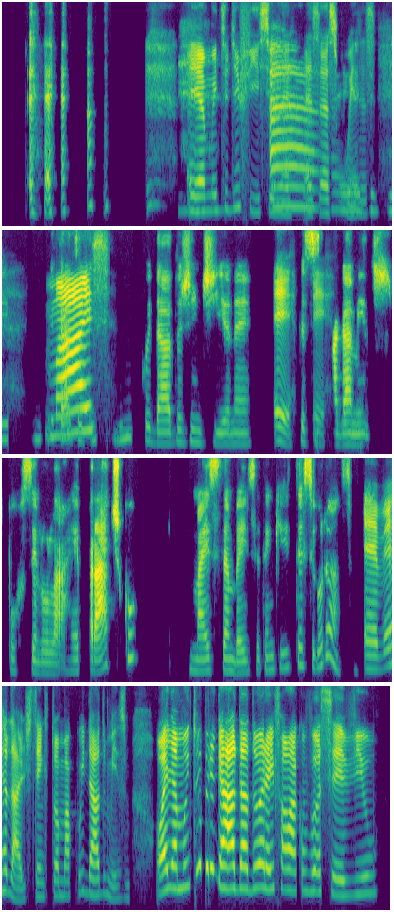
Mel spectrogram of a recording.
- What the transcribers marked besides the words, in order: laugh
- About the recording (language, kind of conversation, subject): Portuguese, podcast, O que mudou na sua vida com os pagamentos pelo celular?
